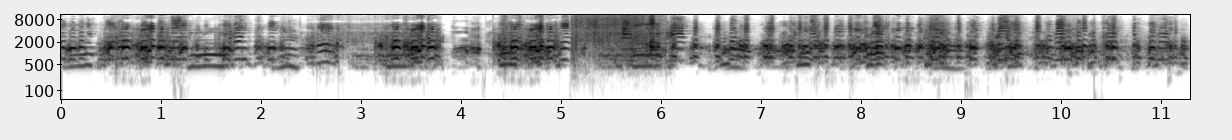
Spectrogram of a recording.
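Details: Geese at a beaver pond in late spring during a goose fight, with onlooking geese calling: many loud, continuous overlapping nasal honks, with a harsh burst of splashing or flapping in the middle.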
